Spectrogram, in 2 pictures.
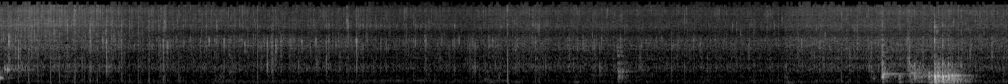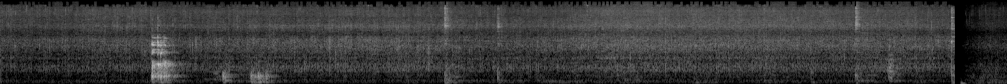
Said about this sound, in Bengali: আমি 4টে পেঁয়াজ কেটে নিয়েছি লম্বা লম্বা করে, পেঁয়াজগুলো ভেজে নেব।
